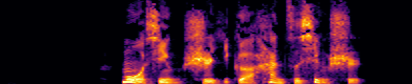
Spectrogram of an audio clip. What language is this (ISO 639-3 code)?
zho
